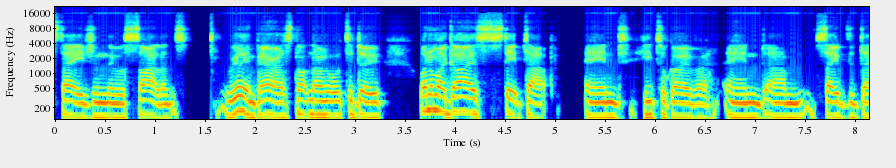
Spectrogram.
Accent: Waitara, Taranaki, New Zealand; My hometown in Taranaki, Waitara.

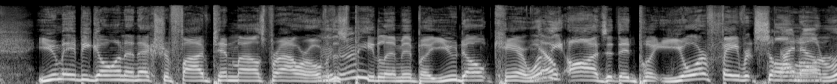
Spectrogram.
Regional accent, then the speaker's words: Southern California, United States; moved away as an adult; I grew up in Southern California where I've been here long enough where it's okay

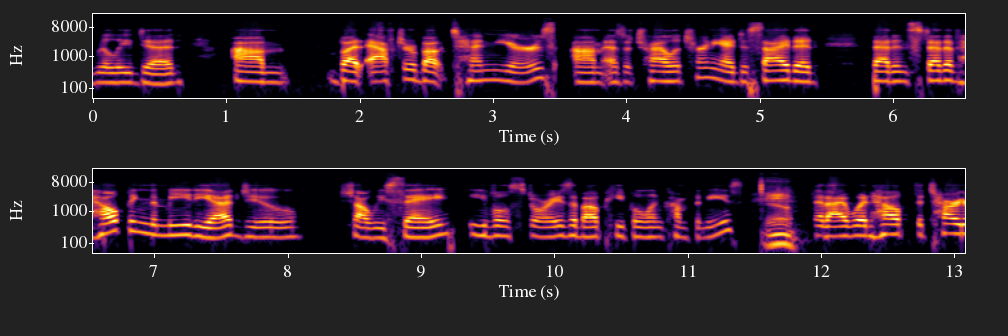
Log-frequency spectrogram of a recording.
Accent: Minnesota, United States; also born or lived in Cambridge, Massachusetts; now in Washington, D.C., United States; I grew up in Minnesota.

